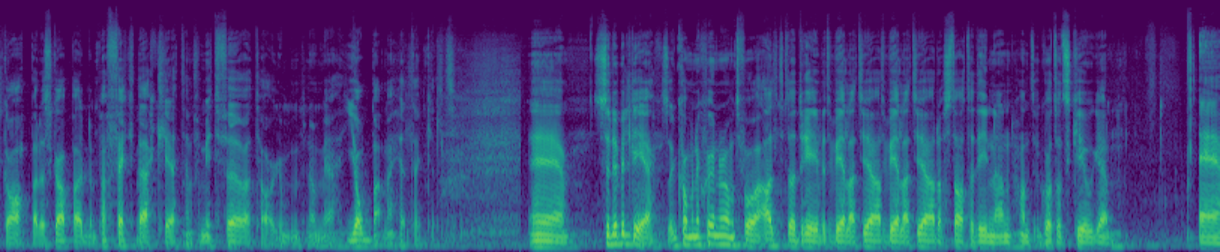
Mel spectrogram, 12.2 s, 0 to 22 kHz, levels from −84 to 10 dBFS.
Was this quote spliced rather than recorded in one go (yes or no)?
yes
